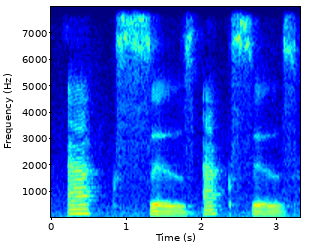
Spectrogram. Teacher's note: So we end up having two Z sounds in axes.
